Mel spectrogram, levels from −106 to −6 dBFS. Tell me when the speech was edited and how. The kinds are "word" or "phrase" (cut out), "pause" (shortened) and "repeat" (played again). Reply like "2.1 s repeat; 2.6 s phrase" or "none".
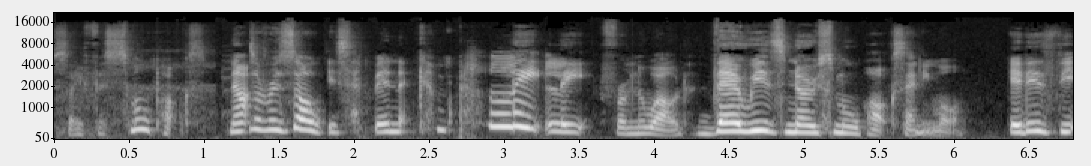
1.3 s word; 1.8 s word; 3.6 s word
